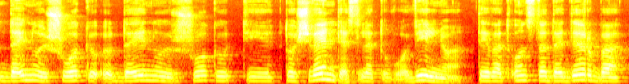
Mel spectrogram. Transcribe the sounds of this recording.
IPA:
ˈdɐɪnʊ ɪ ˈʃuɔkʲʊ ˈdɐɪnʊ ɪr ˈʃoːkʲʊ ˈtʲiː toːs ˈʃʲʋʲɛnʲtʲɛs lʲɛtʊˈʋuɔ ˈʋʲɪlʲnʲuɔ ˈtɐɪ ʋɐt ˈʊns ˈtɑːdɐ ˈdʲɪrbɐ

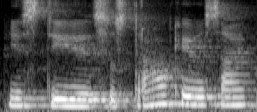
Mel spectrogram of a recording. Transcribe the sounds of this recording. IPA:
ˈjɪs tʲiː sʊˈstrɐʊkʲeː ʋʲɪˈsɐɪ

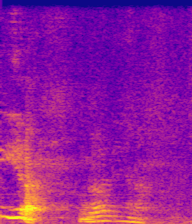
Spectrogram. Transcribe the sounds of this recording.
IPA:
iːˈrɐ ɡɐlˠ iːˈrɐ

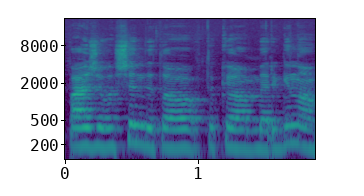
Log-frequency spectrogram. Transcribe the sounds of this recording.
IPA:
ˈpɑːʋʲɪzʲd͡ʒʲʊɪ ʋɐ ˈʃʲɛnʲdʲeː ˈtoː toːˈkʲoː mʲɛrʲˈɡʲiːnoː

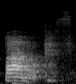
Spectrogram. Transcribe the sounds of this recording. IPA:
ˈpɑːmuɔkɐs

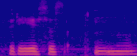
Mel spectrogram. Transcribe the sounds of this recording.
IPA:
tʊˈrʲeːjʊsʲeːs ˈnʊ

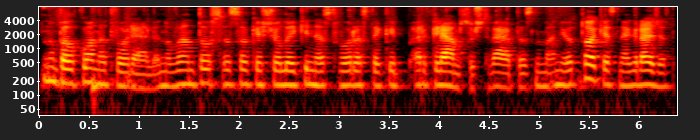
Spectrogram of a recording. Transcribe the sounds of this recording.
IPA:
ˈnʊ bɐlˠˈkoːnɐ tʋoːˈrʲæːlʲɛ ˈnʊ ˈmɐn ˈtoːs ʋʲɪˈsoːkʲɛs ʃʲuɔlˠɐɪˈkʲɪnʲɛs ˈtʋoːrɐs tɐɪ ˈkɐɪp ɐrˈklʲɛms ʊʃʲˈtʲʋʲɛrtɐs ˈmɐn jɛʊ ˈtoːkʲɛs nʲɛˈɡrɑːʒʲɛs

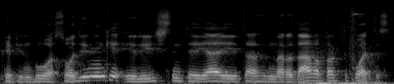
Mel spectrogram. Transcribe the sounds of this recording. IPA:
ˈkɐɪp jɪn ˈbuːʋɐ ˈsoːdʲɪnʲɪŋʲkʲeː ɪr ˈɪʃʲsʲʊnʲtʲeː ˈjæː ɪ ˈtɑː nɐrɐˈdɑːʋɐ prɐktʲɪˈkuɔtʲɪs

